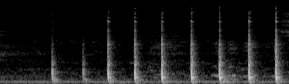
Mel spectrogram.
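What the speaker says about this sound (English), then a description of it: "So I'm going to do the chasing hammer first using the ball peen end." Ball peen end of a chasing hammer striking a rivet, nine sharp metallic taps in a steady rhythm about a quarter second apart, close and clear over a faint hum.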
